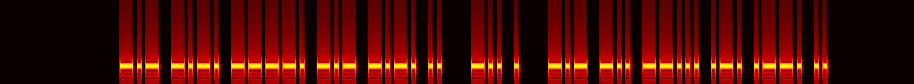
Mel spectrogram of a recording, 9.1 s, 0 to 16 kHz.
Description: Morse code, heard as a keyed tone, about 27 wpm, 700 Hz. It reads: KC9KCI DE KD7RPI
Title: USA Callsign DE Callsign 28wpm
